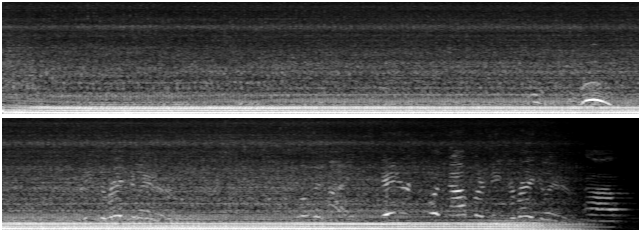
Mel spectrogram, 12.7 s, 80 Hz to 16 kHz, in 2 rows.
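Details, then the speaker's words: 1977 Kawasaki KZ1000 D6 (Z1) sidecar racer, barn-stored about 20–25 years, first start to see if it runs: steady four-cylinder drone with a hollow, funky exhaust tone for about twelve seconds; running on all four cylinders, odd exhaust note. "that we have it running it's just a funky sound of pipe but it is running on four cylinders"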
